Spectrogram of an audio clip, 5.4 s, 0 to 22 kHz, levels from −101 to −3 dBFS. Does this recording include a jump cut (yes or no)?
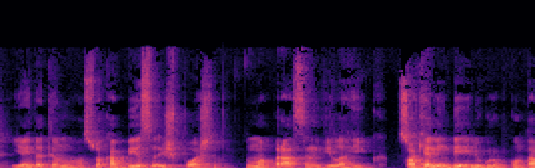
no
